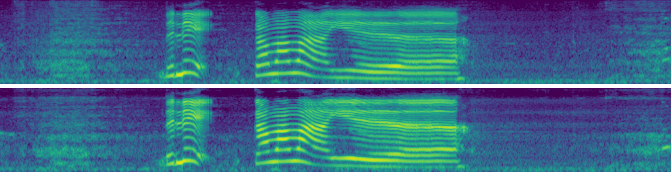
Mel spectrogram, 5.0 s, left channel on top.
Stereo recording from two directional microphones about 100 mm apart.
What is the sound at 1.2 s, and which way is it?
Speech, 50° left (ahead or behind).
